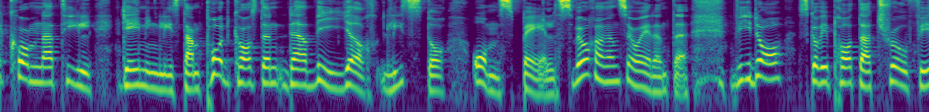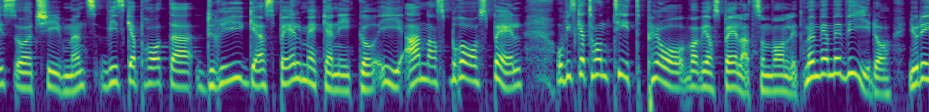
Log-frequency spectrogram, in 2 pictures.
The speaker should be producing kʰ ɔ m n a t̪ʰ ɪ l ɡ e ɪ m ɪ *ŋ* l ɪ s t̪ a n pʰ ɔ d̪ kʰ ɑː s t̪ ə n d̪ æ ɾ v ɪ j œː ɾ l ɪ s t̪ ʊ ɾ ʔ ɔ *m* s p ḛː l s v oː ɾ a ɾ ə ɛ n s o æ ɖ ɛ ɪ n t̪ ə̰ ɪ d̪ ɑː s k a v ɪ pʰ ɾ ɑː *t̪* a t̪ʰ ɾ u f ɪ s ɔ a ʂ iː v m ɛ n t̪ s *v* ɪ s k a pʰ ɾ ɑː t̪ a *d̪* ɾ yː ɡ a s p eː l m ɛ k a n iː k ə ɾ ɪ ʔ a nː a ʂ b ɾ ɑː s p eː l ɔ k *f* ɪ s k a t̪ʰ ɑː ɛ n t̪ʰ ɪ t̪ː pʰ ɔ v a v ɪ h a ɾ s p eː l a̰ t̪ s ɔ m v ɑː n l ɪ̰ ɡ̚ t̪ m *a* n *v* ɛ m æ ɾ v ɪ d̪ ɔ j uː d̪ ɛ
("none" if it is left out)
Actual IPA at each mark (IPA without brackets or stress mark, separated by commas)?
ŋ, m, t̪, v, d̪, v, ɛ, v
